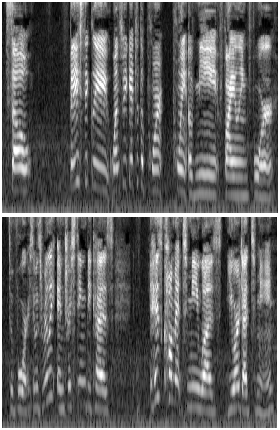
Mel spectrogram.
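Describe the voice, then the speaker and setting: A woman's voice: high voice, lively intonation, a little slow, bright, forceful tone, poor audio. A woman with a Utah American accent telling a personal story casually and chattily, peppering it with "like". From Utah, United States. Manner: chatty, many "like"s.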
